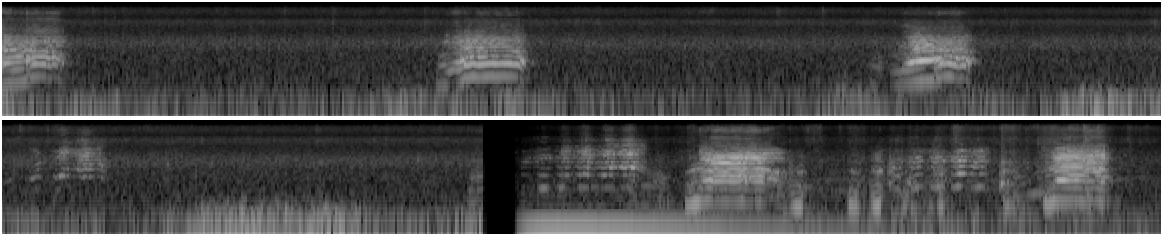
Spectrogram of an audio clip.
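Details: Several bleats from Javanese x Boer cross goats: spaced wavering nasal cries at first, then, after a brief cut, a quicker run of overlapping bleats from more than one animal.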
